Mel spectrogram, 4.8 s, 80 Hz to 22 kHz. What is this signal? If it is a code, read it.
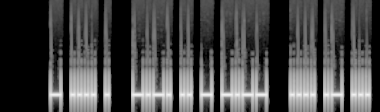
Morse code, heard as a keyed tone, about 28 wpm, 700 Hz. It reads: THE CITY HAS
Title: Sentences from Top 1300 Words 28wpm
